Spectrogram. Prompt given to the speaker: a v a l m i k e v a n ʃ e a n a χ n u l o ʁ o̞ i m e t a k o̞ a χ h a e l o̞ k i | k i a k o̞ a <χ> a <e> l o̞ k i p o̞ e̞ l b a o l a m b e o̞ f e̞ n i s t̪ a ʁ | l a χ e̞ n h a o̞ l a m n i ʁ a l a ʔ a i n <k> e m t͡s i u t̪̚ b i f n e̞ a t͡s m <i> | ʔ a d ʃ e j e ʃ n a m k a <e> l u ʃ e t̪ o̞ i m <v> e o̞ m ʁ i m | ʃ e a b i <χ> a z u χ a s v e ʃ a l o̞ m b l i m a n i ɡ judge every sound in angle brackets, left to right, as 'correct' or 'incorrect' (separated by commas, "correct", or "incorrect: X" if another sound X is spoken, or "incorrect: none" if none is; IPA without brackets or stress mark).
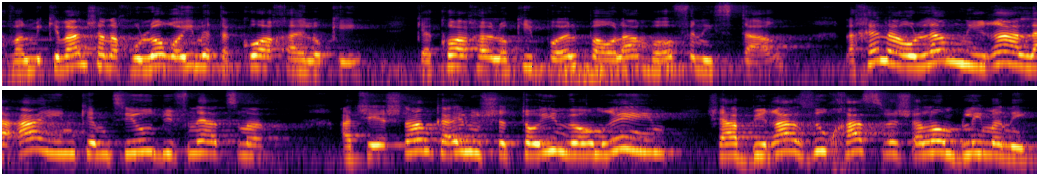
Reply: correct, correct, correct, incorrect: a, correct, correct, incorrect: ʁ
